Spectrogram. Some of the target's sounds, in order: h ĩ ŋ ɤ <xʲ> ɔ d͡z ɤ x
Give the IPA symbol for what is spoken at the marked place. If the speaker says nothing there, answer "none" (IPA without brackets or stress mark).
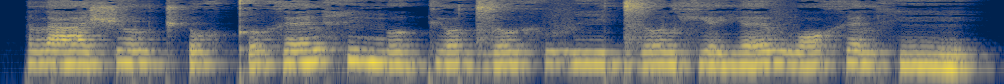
kʲ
